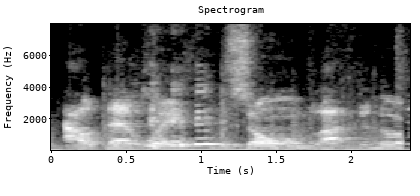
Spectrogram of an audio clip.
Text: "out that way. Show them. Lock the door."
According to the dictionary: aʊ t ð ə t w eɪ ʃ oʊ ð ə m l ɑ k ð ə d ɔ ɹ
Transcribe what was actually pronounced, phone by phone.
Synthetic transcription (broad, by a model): aʊ t ð ə t w eɪ s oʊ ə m l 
